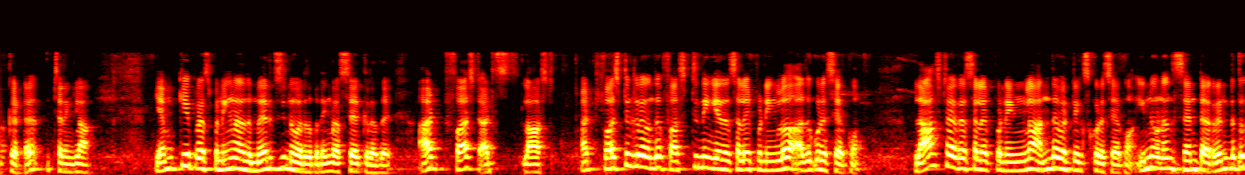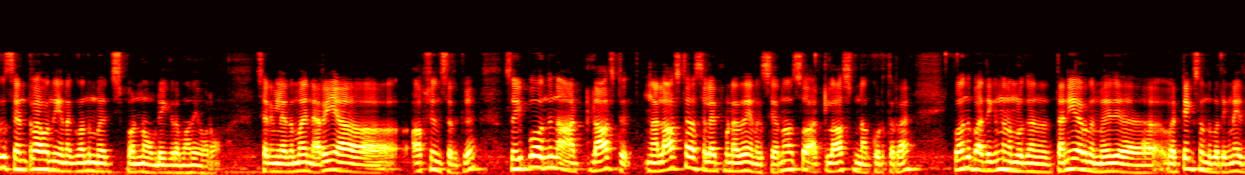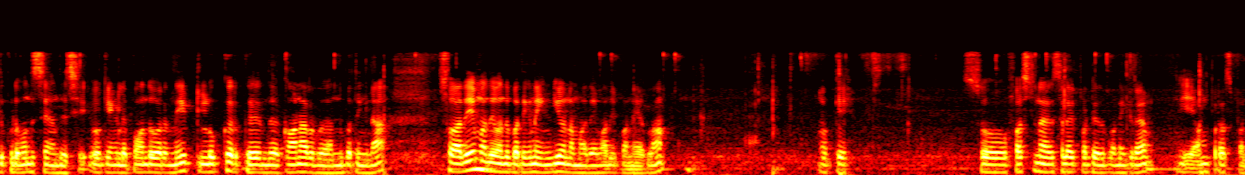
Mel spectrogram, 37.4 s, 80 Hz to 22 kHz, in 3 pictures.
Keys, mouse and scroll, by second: 1.5 m, 24.1 click, 24.4-25.7 scroll down 2, 26.9 middle click, 26.9 scroll down 2, 28.1 scroll down 2, 29.0-29.8 scroll down 1, 30.0 middle click, 30.5 scroll down 1, 31.2 shift+middle click, 33.1 click, 33.7 shift+click, 34.6 scroll up 1, 35.5-36.1 scroll up 3, 35.5 KP_Decimal.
